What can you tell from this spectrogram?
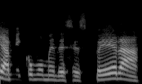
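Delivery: ordinary talk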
